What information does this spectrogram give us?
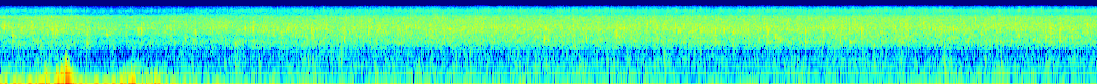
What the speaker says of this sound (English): It's going to come back up as the fish starts to fry and heats up.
